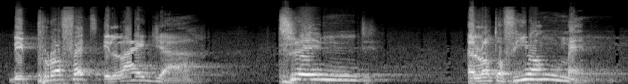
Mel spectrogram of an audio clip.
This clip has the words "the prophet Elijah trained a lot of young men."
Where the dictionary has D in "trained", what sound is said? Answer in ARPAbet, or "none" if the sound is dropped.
D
